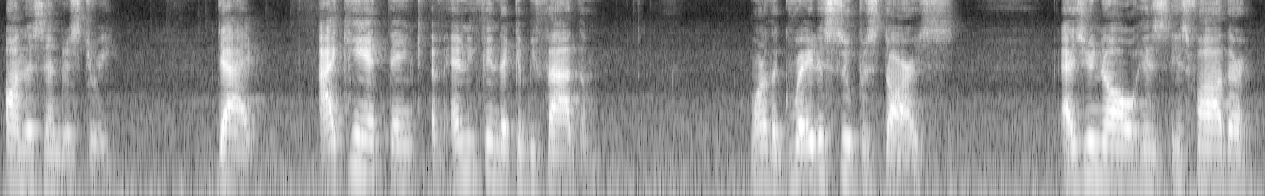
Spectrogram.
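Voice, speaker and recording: Halting slow-talking man in his forties. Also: on the high side, slight background noise. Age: 40s. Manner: halting, repetitive, many restarts and fillers. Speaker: podcast host. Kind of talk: casual monologue.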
